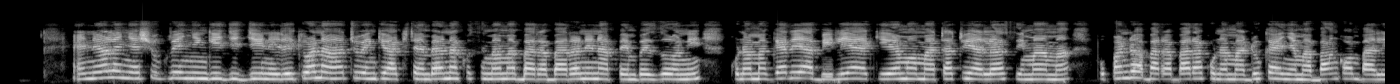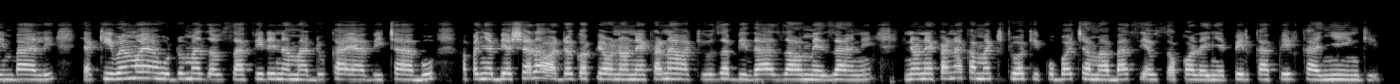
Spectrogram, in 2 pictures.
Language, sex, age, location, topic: Swahili, female, 18-24, Nairobi, government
